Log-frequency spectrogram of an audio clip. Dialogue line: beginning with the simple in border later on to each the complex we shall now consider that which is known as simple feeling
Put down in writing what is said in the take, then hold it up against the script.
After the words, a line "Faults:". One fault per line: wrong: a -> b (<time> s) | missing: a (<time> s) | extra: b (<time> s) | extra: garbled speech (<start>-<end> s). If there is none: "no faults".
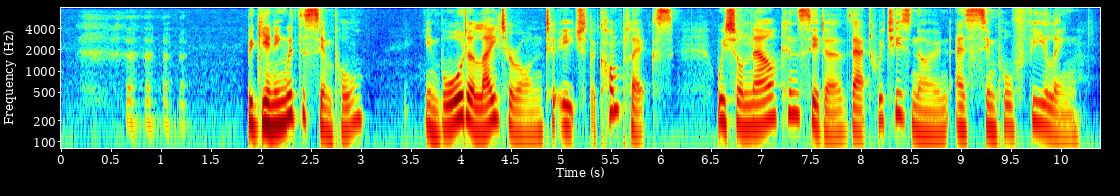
beginning with the simple in border later on to each the complex we shall now consider that which is known as simple feeling
Faults:
no faults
